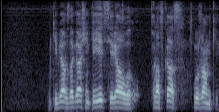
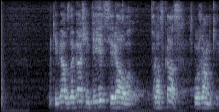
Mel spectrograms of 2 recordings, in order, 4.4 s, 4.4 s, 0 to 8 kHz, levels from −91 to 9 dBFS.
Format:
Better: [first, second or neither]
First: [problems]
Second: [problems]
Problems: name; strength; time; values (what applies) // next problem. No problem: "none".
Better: first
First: none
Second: room echo; dies away in 0.2 s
